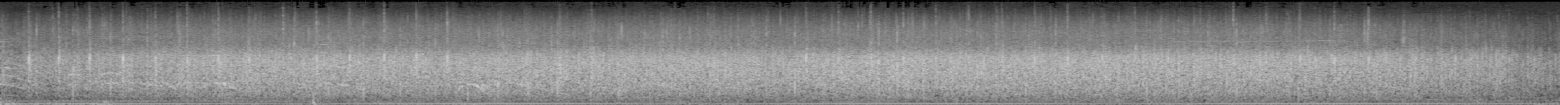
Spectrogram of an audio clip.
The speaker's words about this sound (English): In the rear, ladies and gentlemen of this beautiful, beautiful, beautiful string section, will you please stand and accept your just applause?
